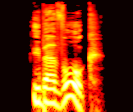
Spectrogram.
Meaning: first/third-person singular preterite of überwiegen
- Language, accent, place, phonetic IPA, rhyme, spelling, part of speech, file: German, Germany, Berlin, [ˌyːbɐˈvoːk], -oːk, überwog, verb, De-überwog.ogg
